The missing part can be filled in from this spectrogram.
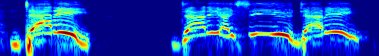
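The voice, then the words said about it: Yelling a child's call. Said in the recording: “She's yelling from the top of the theater”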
